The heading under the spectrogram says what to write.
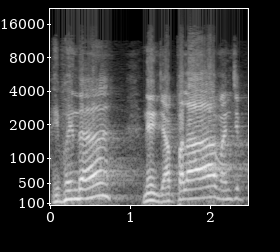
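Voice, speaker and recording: A man playing a scheming uncle who gave poison, shouting mocking questions in a high, loud voice. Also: normal speed, long reverb tail. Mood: gloating, shouting.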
